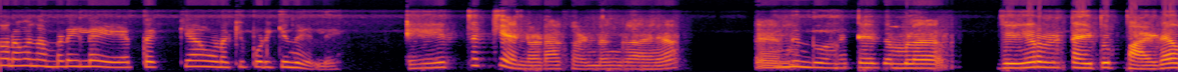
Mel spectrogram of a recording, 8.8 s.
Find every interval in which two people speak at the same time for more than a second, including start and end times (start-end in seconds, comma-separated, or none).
none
